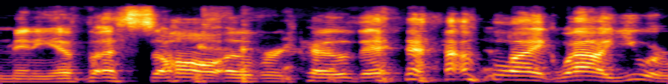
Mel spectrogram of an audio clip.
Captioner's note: both laugh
